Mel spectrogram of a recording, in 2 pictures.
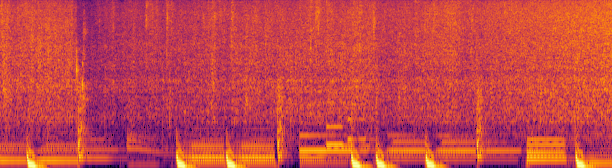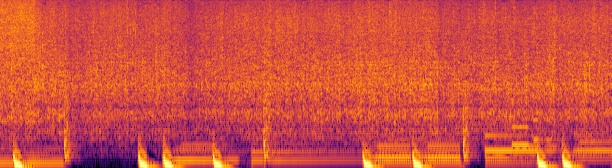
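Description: Vegetable fried rice sizzling loudly in a hot frying pan as soy sauce is poured in and the rice is stirred. A steady crackling hiss, with a music beat underneath.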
